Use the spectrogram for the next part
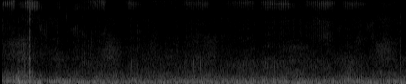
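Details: Community or rescued cat in Tokyo, Japan, on a hot tropical night, purring steadily: a low, continuous rumbling throb that holds even throughout, with faint high hiss in the background.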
